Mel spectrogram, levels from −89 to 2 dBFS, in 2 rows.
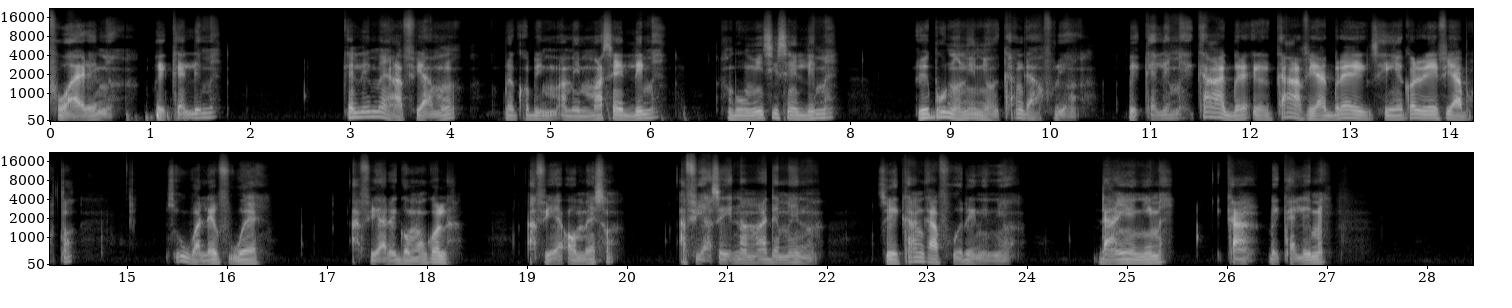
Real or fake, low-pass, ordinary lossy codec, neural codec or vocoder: fake; none; none; autoencoder, 48 kHz, 128 numbers a frame, DAC-VAE, trained on Japanese speech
